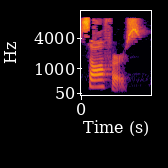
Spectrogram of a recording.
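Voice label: "sawhorse", English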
